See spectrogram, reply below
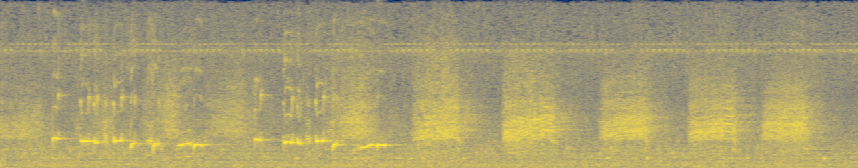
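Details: Papuan hooded butcherbird, a skilled mimic, delivering lively 'tembakan' tutor phrases with water therapy: several strings of short whistled notes for about three seconds, then a series of loud rhythmic hissing bursts.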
